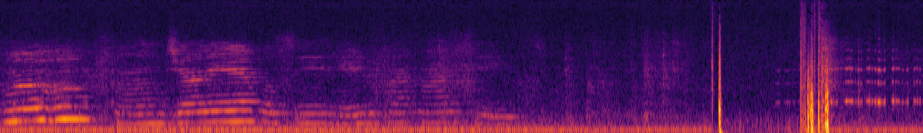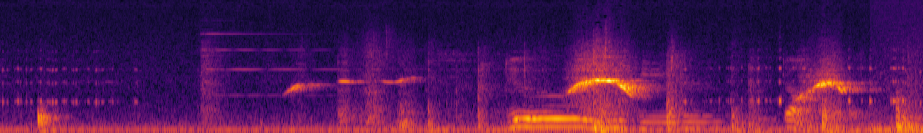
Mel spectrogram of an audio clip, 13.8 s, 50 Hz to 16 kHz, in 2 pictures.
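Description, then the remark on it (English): A train whistle sounds first as a wavering, multi-toned blast, followed by two sharp clacks and later a few shorter rising and falling whistle calls over a steady low hum. “Do you hear that whistle down the line? I reckon that it's engine number 493 and a half.”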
